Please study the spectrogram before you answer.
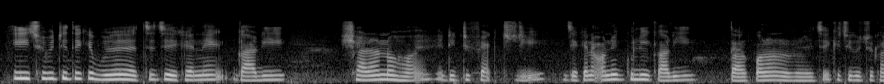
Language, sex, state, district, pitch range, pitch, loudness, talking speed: Bengali, female, West Bengal, Paschim Medinipur, 195-230 Hz, 215 Hz, -23 LUFS, 165 wpm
